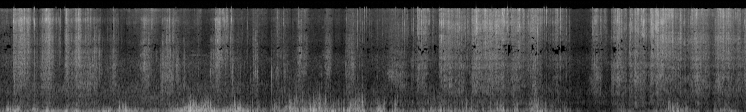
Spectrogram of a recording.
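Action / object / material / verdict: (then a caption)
scrape / small river-rock gravel / stone / none. Gloved hands rake and spread loose, solid pebbles of small tan river-rock gravel across a landscape bed along a brick paver border. The stones rub and scrape in a steady, uneven crunching shuffle, with most of the sound low and heavy and only a faint bright edge. The crunching swells loudest around the fourth second before settling back.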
